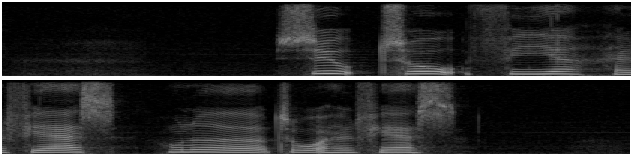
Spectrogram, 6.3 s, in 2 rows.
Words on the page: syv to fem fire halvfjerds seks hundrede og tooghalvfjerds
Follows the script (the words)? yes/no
no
